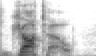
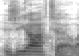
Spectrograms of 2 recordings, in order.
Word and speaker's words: Giotto: The G-I, the I merges into the O in Italian, so after the G, so it becomes Giotto, with the emphasis on the first syllable.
